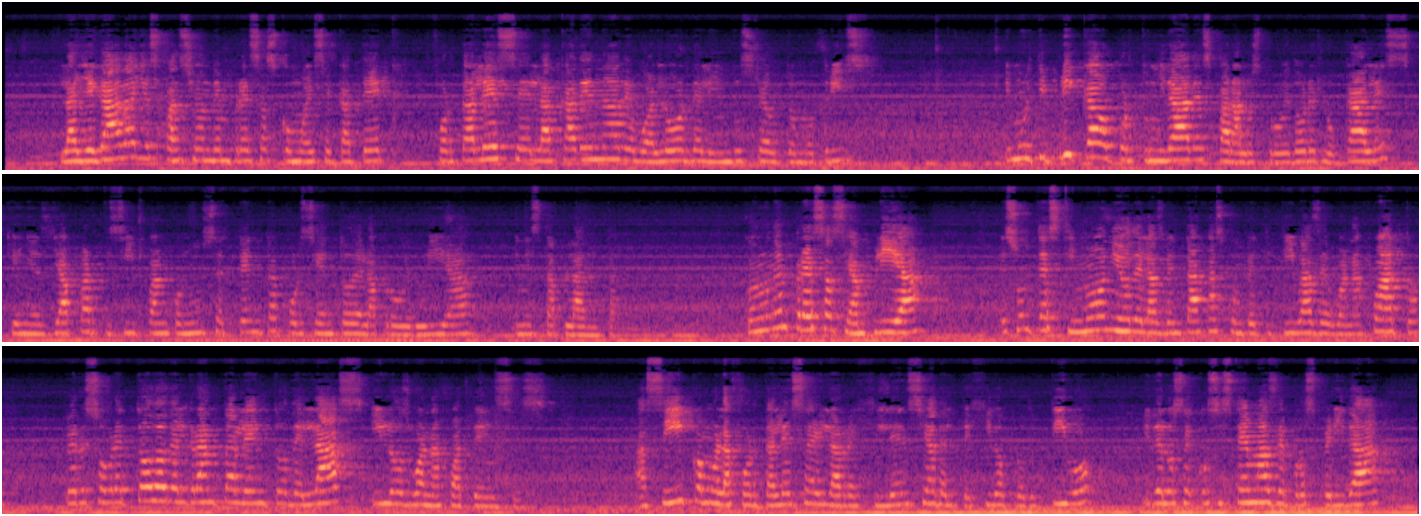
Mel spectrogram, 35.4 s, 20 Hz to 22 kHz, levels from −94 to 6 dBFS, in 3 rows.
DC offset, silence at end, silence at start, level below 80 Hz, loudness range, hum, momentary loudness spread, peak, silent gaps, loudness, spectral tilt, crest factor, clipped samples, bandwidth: under 0.1%; 0 s; 0 s; -30 dBFS; 6 LU; none; 14 LU; -4 dBFS; none; -21 LUFS; -5.5 dB/octave; 18 dB; under 0.1%; 16 kHz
